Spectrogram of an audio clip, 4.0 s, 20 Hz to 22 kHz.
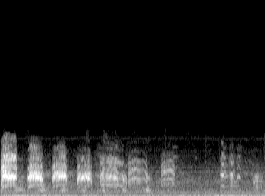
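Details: Northern royal albatross at the Taiaroa Head breeding colony, New Zealand, on 6 November 2020, the start of breeding season, is greeted with sky-calls as another touches down: a run of harsh, braying bursts about two a second that fade and slow, over a faint steady hum.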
